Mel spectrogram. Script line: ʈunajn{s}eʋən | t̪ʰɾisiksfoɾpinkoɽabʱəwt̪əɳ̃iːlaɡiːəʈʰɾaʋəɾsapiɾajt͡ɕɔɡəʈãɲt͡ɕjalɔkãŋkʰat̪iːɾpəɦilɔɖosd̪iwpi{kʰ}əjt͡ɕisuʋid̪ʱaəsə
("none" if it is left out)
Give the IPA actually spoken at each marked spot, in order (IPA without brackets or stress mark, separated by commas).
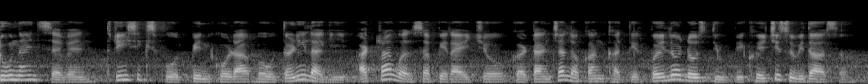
s, kʰ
